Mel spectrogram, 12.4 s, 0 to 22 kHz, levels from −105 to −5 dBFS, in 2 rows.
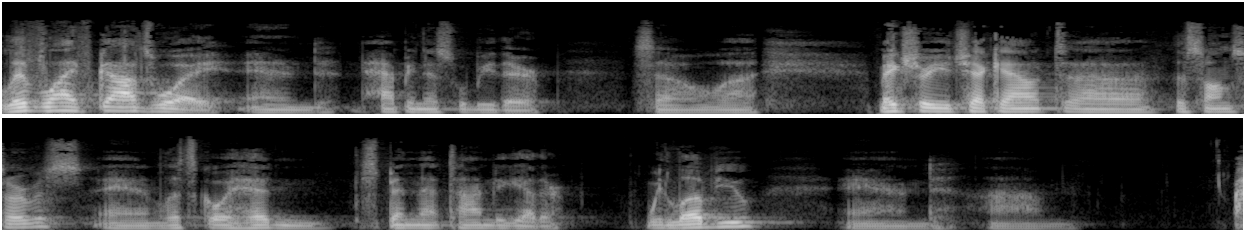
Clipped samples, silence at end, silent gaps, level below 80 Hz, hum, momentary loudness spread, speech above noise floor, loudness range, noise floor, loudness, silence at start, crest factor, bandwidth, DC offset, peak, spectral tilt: under 0.1%; 0 s; none; -62 dBFS; none; 21 LU; 56 dB; 6 LU; -89 dBFS; -34 LUFS; 0 s; 20 dB; 10.5 kHz; under 0.1%; -14 dBFS; -7 dB/octave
